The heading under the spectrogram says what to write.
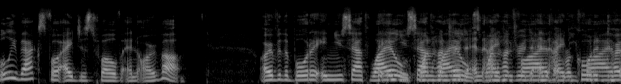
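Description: At 3.78 s a doubled audio track begins and runs to the end of the clip: a second copy of the speech cuts in abruptly, trailing the original by roughly 0.7 s at about the same loudness. The likely cause is the same signal being captured again through a slower path. Unlike an echo or reverb, the copy does not decay, carries no room colouring, and stays full-band, so it sounds like two identical tracks overlapping out of step.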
